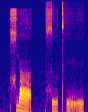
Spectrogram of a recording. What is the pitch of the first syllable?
falling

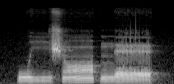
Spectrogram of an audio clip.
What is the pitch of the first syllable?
low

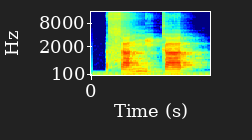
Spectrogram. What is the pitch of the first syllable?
rising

